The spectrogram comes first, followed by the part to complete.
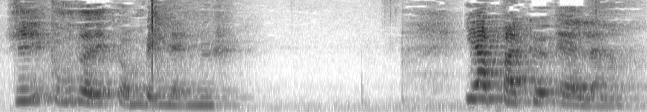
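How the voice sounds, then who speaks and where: A middle-aged woman talks to her live audience in an animated, emphatic way, repeating herself and laughing often. Her voice sits a little high for a woman. The room gives it a noticeable echo. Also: fast talker, a little hiss or hum. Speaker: live streamer. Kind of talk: animated gossip monologue. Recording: roomy echo.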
